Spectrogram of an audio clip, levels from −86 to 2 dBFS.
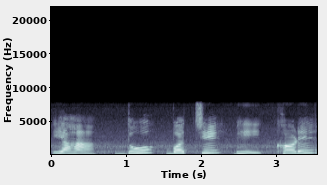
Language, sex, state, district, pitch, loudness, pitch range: Hindi, female, Bihar, West Champaran, 270 Hz, -16 LUFS, 245-320 Hz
